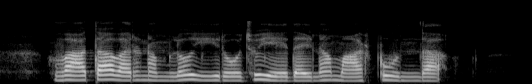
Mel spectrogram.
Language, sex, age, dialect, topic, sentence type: Telugu, female, 18-24, Telangana, agriculture, question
